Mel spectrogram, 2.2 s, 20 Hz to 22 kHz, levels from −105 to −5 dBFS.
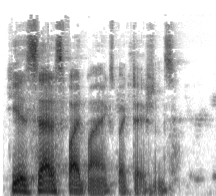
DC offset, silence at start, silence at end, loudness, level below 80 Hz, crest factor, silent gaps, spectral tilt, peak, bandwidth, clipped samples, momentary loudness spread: under 0.1%; 0.1 s; 0.45 s; -20 LUFS; -52 dBFS; 20 dB; none; -4.5 dB/octave; -2 dBFS; 15.5 kHz; under 0.1%; 17 LU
